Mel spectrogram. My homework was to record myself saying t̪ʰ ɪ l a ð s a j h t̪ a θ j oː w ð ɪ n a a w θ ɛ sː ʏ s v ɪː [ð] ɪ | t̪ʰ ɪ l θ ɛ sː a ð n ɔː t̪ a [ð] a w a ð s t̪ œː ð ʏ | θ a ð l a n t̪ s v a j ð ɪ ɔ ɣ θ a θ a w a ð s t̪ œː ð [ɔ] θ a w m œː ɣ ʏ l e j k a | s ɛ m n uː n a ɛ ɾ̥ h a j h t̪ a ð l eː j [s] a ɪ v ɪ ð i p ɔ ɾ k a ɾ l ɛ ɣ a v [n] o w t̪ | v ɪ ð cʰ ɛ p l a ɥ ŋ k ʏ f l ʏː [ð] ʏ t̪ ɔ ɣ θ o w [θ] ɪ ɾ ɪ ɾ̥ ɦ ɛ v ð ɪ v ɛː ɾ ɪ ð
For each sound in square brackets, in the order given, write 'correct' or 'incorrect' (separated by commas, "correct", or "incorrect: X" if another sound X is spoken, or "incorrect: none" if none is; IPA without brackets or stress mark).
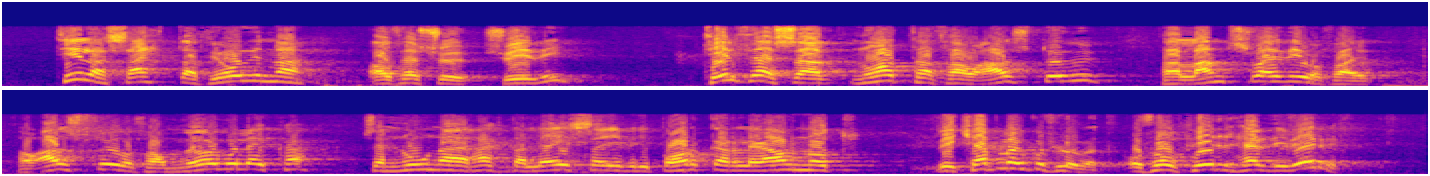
correct, incorrect: θ, correct, correct, correct, incorrect: ɣ, incorrect: f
